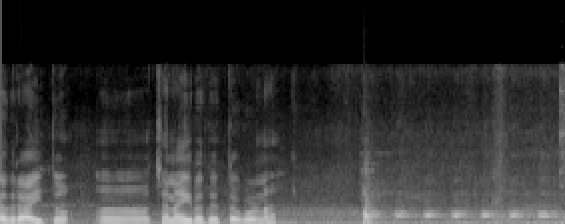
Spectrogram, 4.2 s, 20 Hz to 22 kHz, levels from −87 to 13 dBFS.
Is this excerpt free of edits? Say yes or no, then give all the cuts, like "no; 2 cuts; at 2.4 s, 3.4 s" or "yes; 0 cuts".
no; 1 cut; at 2.6 s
